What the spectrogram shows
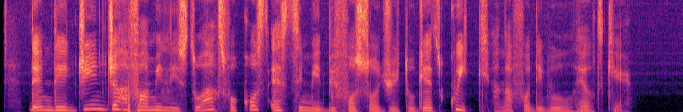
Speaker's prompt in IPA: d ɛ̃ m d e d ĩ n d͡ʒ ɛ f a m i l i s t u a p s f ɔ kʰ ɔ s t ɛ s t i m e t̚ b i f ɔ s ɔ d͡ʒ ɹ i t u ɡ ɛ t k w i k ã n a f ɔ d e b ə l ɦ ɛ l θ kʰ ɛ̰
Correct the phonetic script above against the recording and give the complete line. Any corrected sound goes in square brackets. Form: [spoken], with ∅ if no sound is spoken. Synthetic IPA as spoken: d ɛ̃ m d e [d͡ʒ] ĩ n d͡ʒ [a] f a m i l i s t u a [k] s f ɔ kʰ ɔ s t ɛ s t i m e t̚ b i f ɔ s ɔ d͡ʒ ɹ i t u ɡ ɛ t k w i k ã n a f ɔ d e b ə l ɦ ɛ l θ kʰ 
